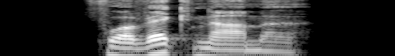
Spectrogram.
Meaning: anticipation
- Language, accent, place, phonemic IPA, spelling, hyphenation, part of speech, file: German, Germany, Berlin, /foːɐ̯ˈvɛkˌnaːmə/, Vorwegnahme, Vor‧weg‧nah‧me, noun, De-Vorwegnahme.ogg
